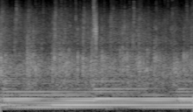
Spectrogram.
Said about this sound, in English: Come on, church, give God some praise. Clap your hands right now for all these that have responded by faith.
